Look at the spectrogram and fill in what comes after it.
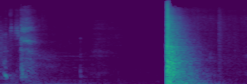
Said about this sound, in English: She's holding a party popper.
